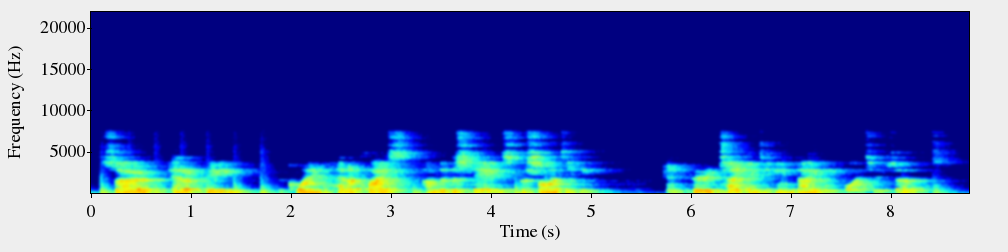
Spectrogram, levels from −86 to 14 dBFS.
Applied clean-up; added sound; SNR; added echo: none; Hammer; 17 dB; reverberation time 0.6 s.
